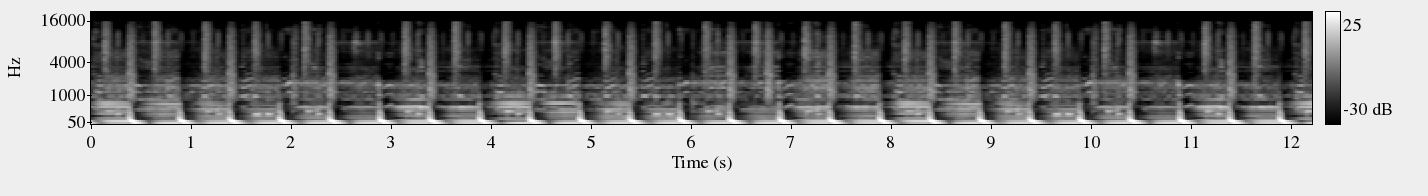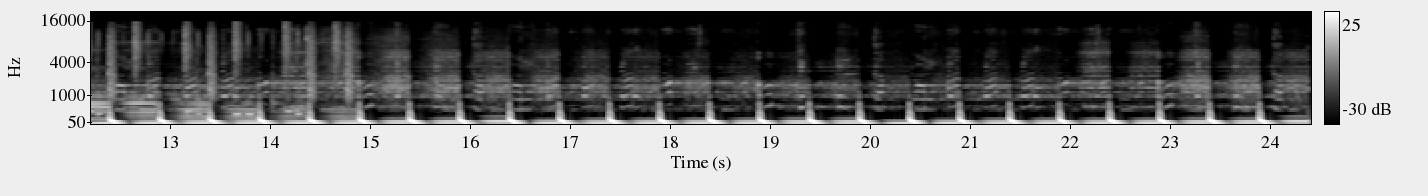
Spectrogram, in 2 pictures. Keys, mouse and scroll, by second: 0.0 shift+click, 0.3 shift+click, 0.8 g, 1.0 y, 3.8 middle drag, 4.3 middle click, 4.8 g, 4.9 y, 6.2 KP_0, 6.8 click, 7.5 ctrl+s, 8.4 click, 8.9 g, 9.3 click, 10.9 shift+d, 11.7 click, 12.5 shift+d, 13.5 drag, 14.1 Tab, 14.3 Tab, 14.6 click, 15.1 ctrl+s, 17.5-20.7 middle drag, 20.7 click, 22.7-23.8 drag, 23.5 0.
